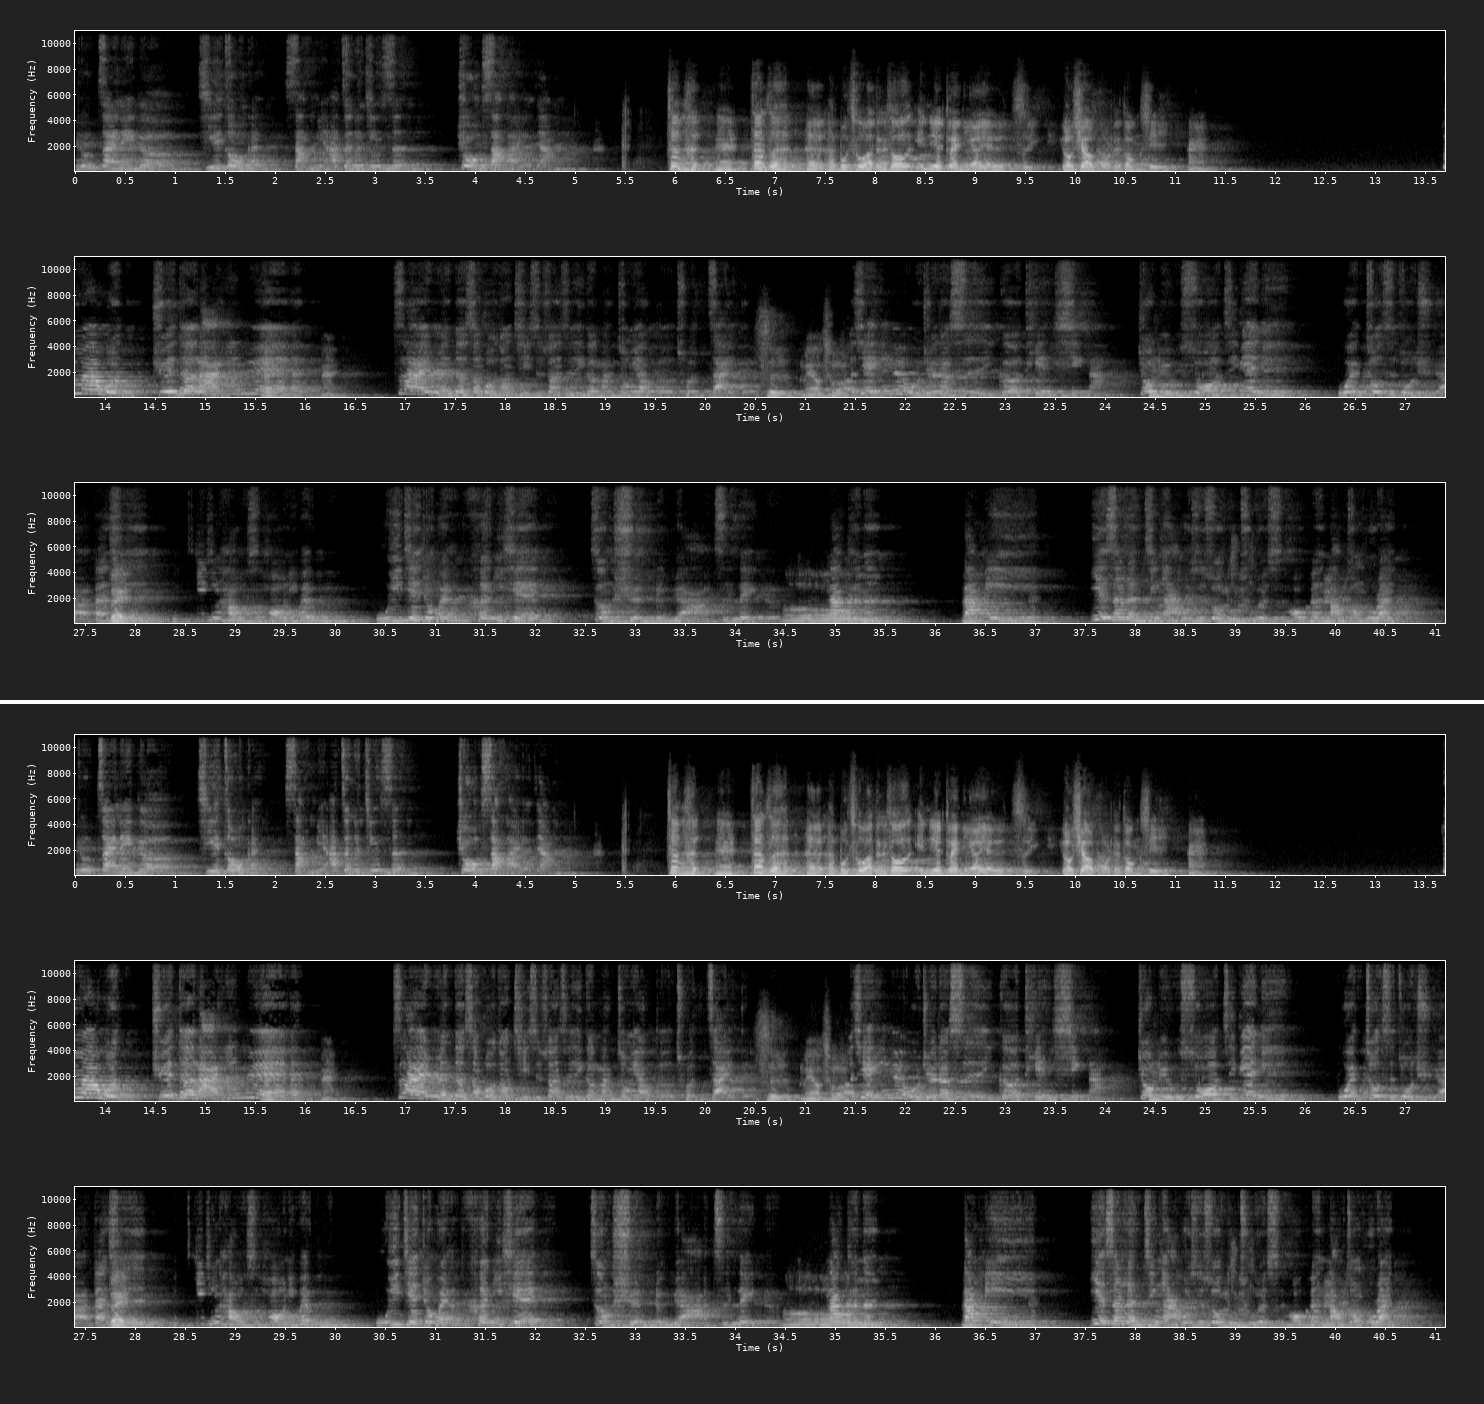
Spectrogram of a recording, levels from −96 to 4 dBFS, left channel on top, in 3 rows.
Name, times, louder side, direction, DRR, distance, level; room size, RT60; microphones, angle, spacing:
voice 1, 0.0-3.4 3.8-4.9 13.7-14.2 14.5-16.0 16.9-20.5 21.4-24.0 24.3-25.9 26.3-28.1 28.6-30.1 30.4-32.1 32.6-34.5 34.9-35.5 36.3-37.0 37.6-40.6, right 1 dB, 80° right, 4 dB, 4.0 m, -35 dB
voice 2, 5.9-11.3 15.6-15.7 16.1-16.3 20.6-21.7 24.4-24.6 27.7-27.9 34.5-35.5 36.3-36.5 38.8-39.3 39.9-40.0, right 1 dB, 20° right, 6 dB, 1.4 m, -29 dB
27.5 x 24.5 x 7.8 m, 1.1 s
head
